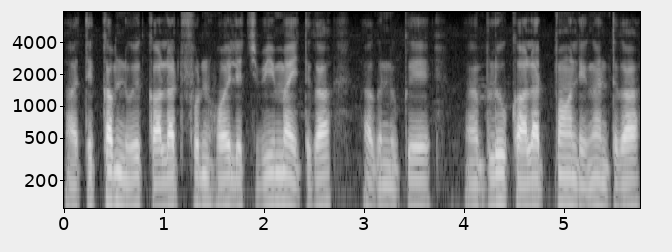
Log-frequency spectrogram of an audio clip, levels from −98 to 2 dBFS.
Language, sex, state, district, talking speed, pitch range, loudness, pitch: Wancho, male, Arunachal Pradesh, Longding, 155 wpm, 100-110 Hz, -19 LUFS, 105 Hz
